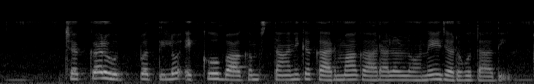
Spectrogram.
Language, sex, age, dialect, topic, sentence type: Telugu, female, 18-24, Southern, agriculture, statement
